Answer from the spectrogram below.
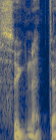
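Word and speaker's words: Cygnet: aga siis tuli välja sihuke Aston Martini äh, Äh, Signet on vist õige hääldatav, et C ja Y-ga alguses. – Signet jah, kõlab nagu Skynet äh, Terminaatori yeah.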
